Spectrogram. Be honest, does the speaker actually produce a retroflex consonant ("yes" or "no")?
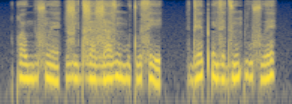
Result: no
